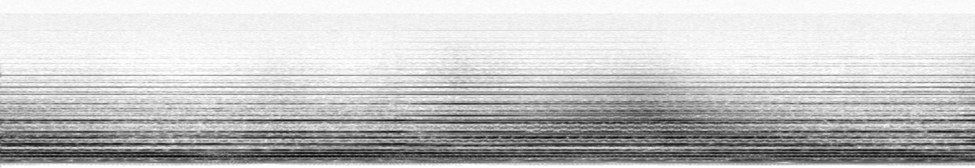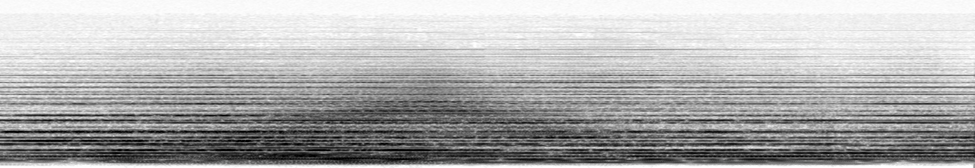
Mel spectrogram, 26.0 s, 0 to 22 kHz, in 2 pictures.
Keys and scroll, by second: 8.2 ctrl+z, 11.7 ctrl+b, 13.2 ctrl+b, 19.9 ctrl+z, 25.3 z.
